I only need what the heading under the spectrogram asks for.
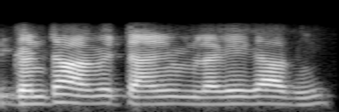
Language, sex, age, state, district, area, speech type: Hindi, male, 45-60, Uttar Pradesh, Ghazipur, rural, conversation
